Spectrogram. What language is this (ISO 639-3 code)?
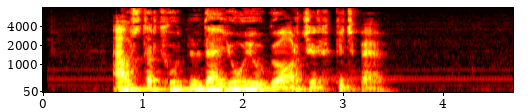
mon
